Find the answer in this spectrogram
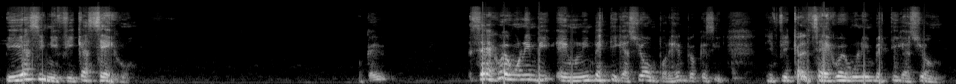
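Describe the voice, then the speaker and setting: A man's voice: high-pitched, moderate pace, pauses often, darkish tone, breathy edge. A middle-aged man giving an online class, rambling with many restarts and checking in with "ok?". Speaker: lecturer.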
